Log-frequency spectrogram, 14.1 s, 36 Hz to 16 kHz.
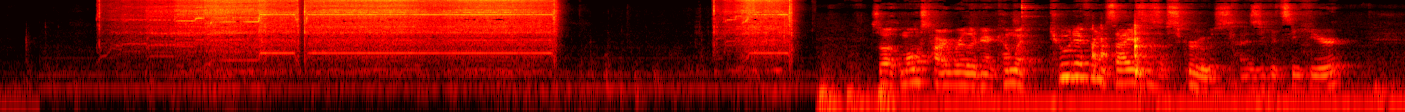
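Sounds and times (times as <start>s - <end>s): cordless drill boring into wood: 1.0s - 5.6s, 7.2s - 8.0s.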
